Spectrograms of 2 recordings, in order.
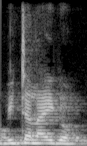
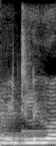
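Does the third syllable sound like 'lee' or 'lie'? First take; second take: lie; lee. First: The third syllable sounds like 'lie'. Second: The third syllable sounds like 'lee'. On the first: The speaker calls it right. "വിറ്റലൈഗോ എന്നാണ് pronounce ചെയ്യുന്നത്" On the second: The speaker calls it wrong. "ചിലർ വിറ്റിലിഗോ എന്ന് പറയും"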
